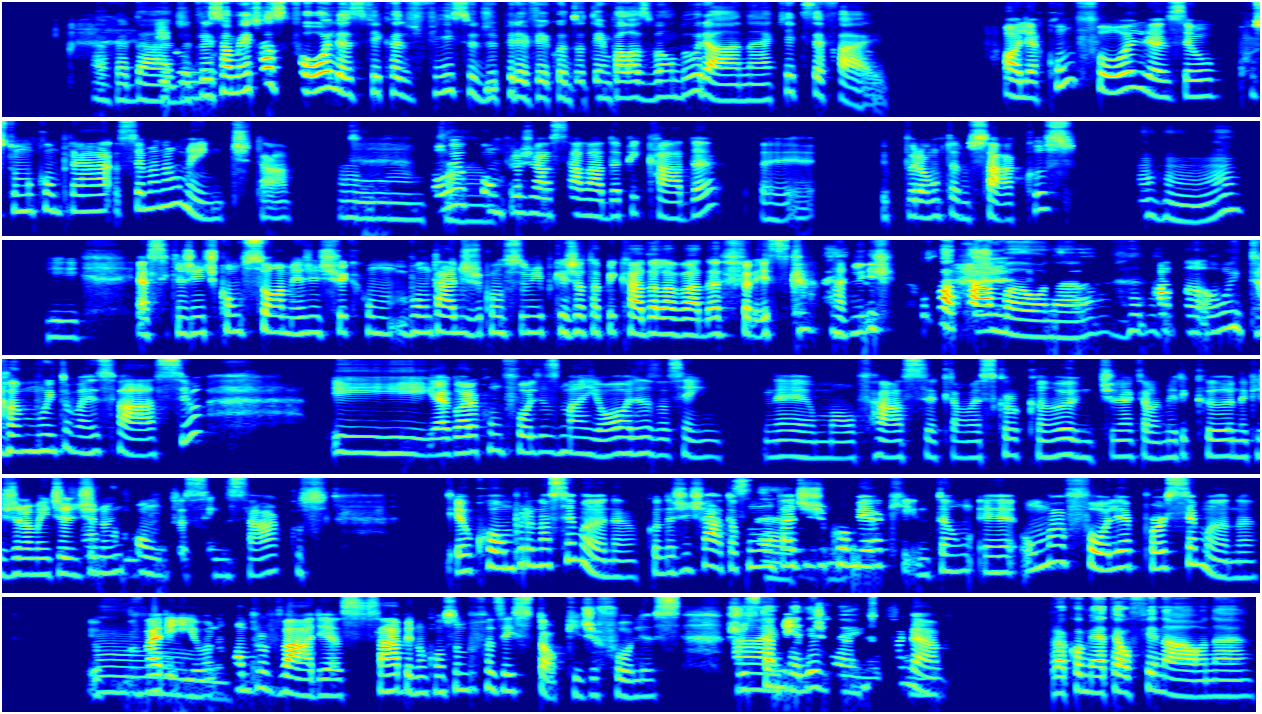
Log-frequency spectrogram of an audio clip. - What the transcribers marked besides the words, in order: unintelligible speech; unintelligible speech; other noise; chuckle
- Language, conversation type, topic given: Portuguese, podcast, Como evitar o desperdício na cozinha do dia a dia?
